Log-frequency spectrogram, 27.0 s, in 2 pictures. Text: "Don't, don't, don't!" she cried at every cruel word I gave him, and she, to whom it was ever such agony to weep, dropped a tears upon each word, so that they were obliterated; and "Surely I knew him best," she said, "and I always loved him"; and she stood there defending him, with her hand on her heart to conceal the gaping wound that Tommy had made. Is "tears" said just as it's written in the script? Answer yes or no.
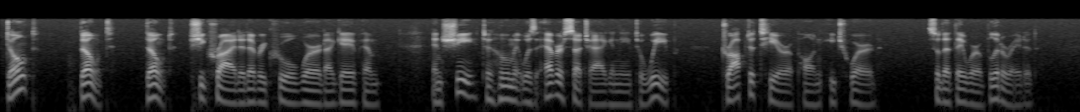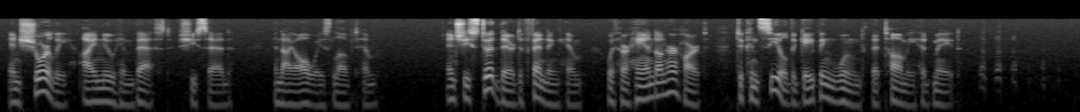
no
